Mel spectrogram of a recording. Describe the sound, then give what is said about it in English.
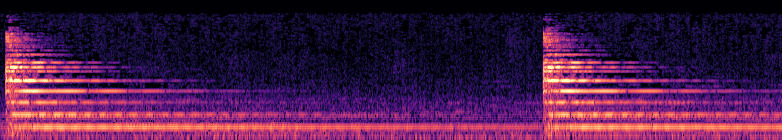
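A large church bell tolls twice inside a cathedral, about five seconds apart, each strike blooming into a rich, sustained hum of overtones that lingers and slowly fades. No voices. “Others have applied the same technique and studied the cymatic patterns displayed when bells chimed within the structures.”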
